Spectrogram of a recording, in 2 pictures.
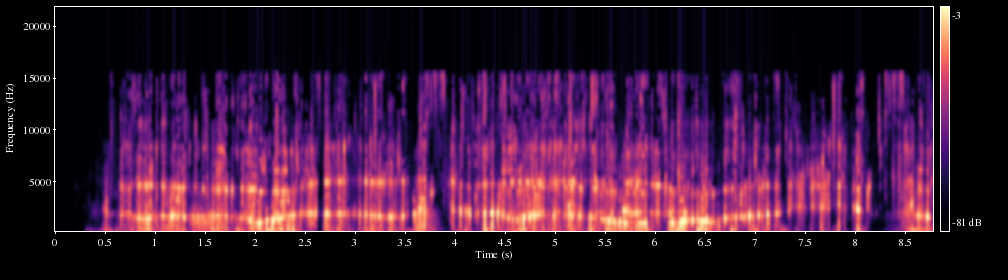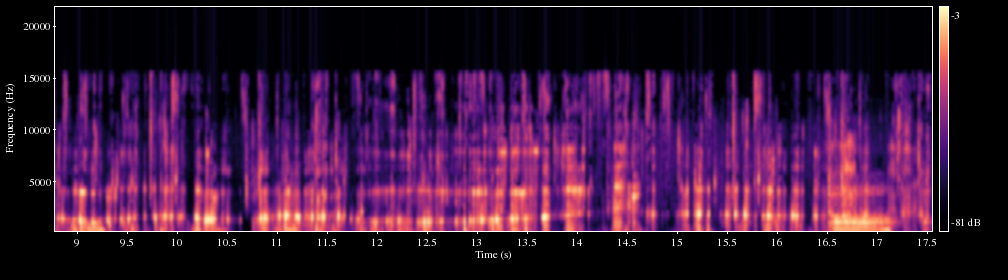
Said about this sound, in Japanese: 音はこれぐらいでいいかな。じゃあ泡同様にこのスライムを君のお耳にくっつけてマッサージするわよ。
